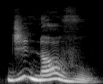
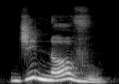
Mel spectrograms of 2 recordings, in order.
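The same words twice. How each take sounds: The two takes are said the same way.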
